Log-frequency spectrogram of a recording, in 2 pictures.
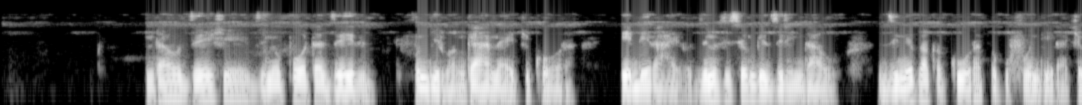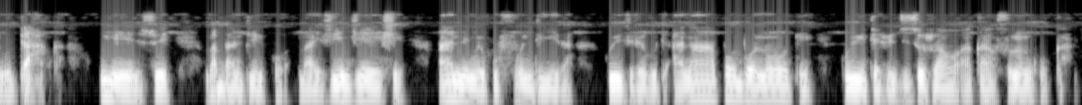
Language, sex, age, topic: Ndau, male, 25-35, education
